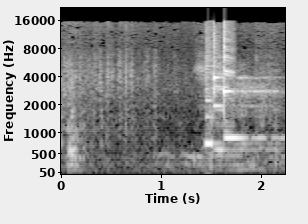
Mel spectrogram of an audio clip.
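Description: Pigeons cooing softly in a low murmur. About one and a half seconds in, a sharp bell-like ding rings out with clear ringing tones and slowly fades.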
